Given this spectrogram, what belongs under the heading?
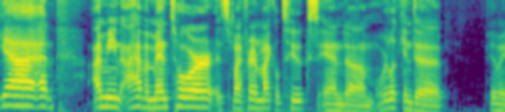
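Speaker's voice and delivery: put-on timid, meek voice. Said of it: "I was acting all meek".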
